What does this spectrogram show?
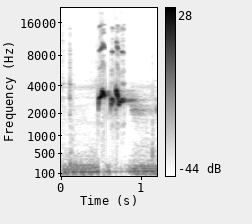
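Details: Sooty-headed bulbul calling loudly at rivals with a quick liquid two-note phrase that trails into a fading whistle. A faint low hum lies beneath.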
